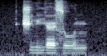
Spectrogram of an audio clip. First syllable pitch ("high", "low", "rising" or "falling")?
high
